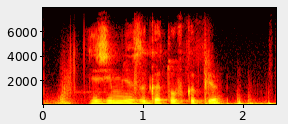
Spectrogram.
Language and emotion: Russian, neutral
